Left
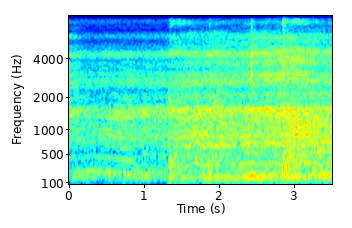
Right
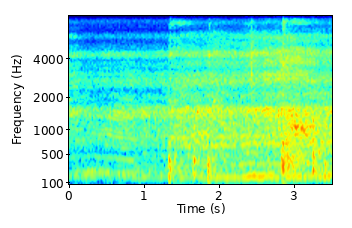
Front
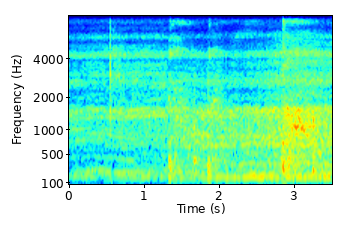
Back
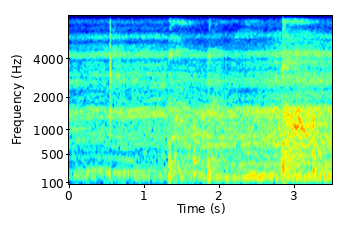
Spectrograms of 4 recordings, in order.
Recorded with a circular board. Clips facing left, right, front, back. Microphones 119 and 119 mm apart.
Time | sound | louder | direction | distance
1.3 | a cough | right 4 dB, back 1 dB | 105° right | 0.7 m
